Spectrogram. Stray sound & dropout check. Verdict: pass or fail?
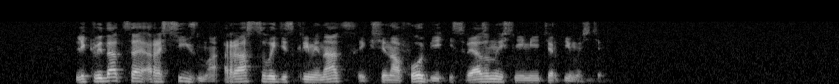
pass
